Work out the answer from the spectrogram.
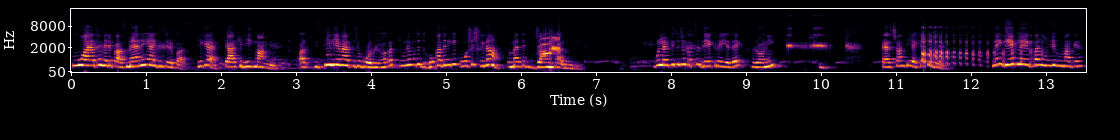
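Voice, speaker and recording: A woman's voice: high voice, animated, fast talker, background noise. A young woman performing a one-sided comedy sketch, playing a suspicious girlfriend who scolds, nags and pleads with an unseen boyfriend. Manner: nagging, suspicious, switching between scolding and pleading. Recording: loud background music.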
